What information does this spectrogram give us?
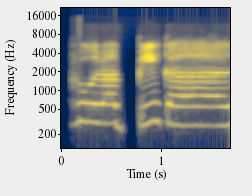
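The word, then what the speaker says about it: رَبِّكَ: And in order to improve a bit, you can make the ra, which should be pronounced with a full mouth, a rounded mouth. So it's Rabbika and Ram.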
